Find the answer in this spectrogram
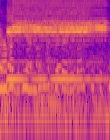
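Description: Auto-rickshaw horn sounding one steady, high-pitched blast lasting nearly two seconds.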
